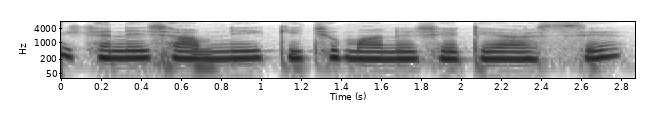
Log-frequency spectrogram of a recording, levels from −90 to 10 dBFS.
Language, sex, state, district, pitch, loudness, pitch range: Bengali, female, West Bengal, Cooch Behar, 225 Hz, -15 LUFS, 215-235 Hz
